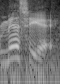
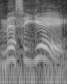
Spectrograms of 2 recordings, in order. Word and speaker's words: Messier: Well, young lady, the M stands for Messier. Pronounced Messier, not Messier, as in, is your room messier than mine?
